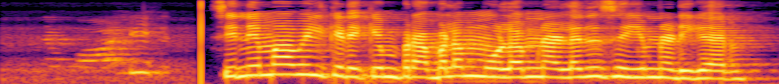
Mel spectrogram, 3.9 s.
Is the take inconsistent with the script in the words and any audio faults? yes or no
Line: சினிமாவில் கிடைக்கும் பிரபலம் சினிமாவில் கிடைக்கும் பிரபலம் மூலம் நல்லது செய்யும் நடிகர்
yes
